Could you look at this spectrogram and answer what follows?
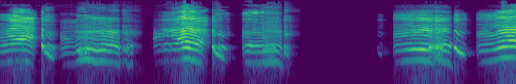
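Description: Repeated loud, high-pitched wailing cries from an infant in bursts with brief gasping pauses between them; ordinary infant crying, taken from a sound-effect recording.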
